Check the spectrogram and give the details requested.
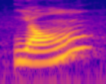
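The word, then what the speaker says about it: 용: first syllable you know you could pronounce the vowel first Y and then now the circle looking like consonant was used as the second consonant so it is going to be pronounced as so y Yong and then o Yong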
